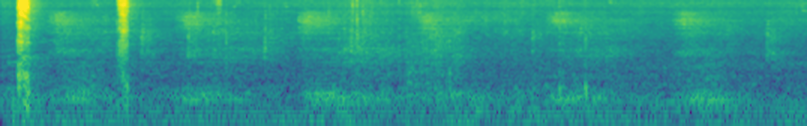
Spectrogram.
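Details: Rabbit sneezing heavily, owner thinks water got into its nose: two sharp, brief sneezes followed by soft snuffling breaths; sneezing.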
